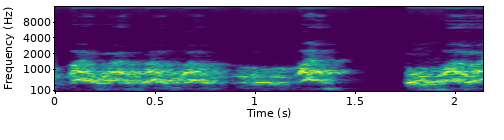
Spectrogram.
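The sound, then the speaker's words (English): A person imitates a distant dog barking, two drawn-out, muffled bark-like calls separated by a brief silence, fairly loud and heard alone without talk. “We do have two dogs, but this is it.”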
